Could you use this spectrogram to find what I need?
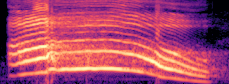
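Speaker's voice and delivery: long, high, loud "oh"; big comic shock of recognition; sudden realization. Retold or imitated. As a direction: holler a drawn-out oh as it dawns. Acts out the moment of realization.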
